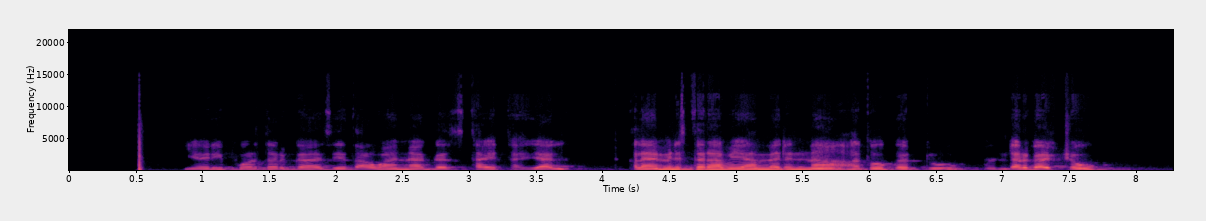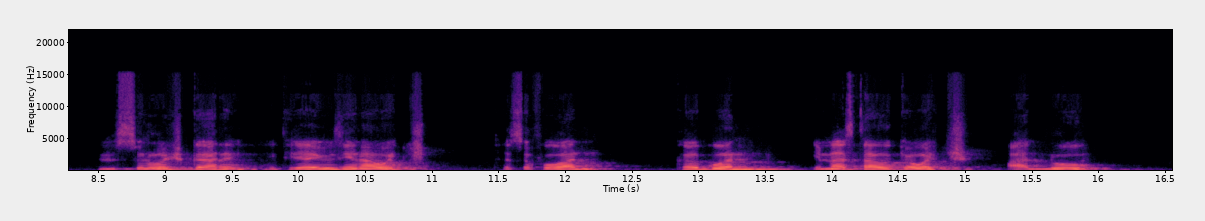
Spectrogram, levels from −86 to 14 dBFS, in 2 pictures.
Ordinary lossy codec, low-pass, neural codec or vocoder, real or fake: Opus, 16 kbps; 14.4 kHz; codec, 44.1 kHz, 7.8 kbps, Pupu-Codec; fake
